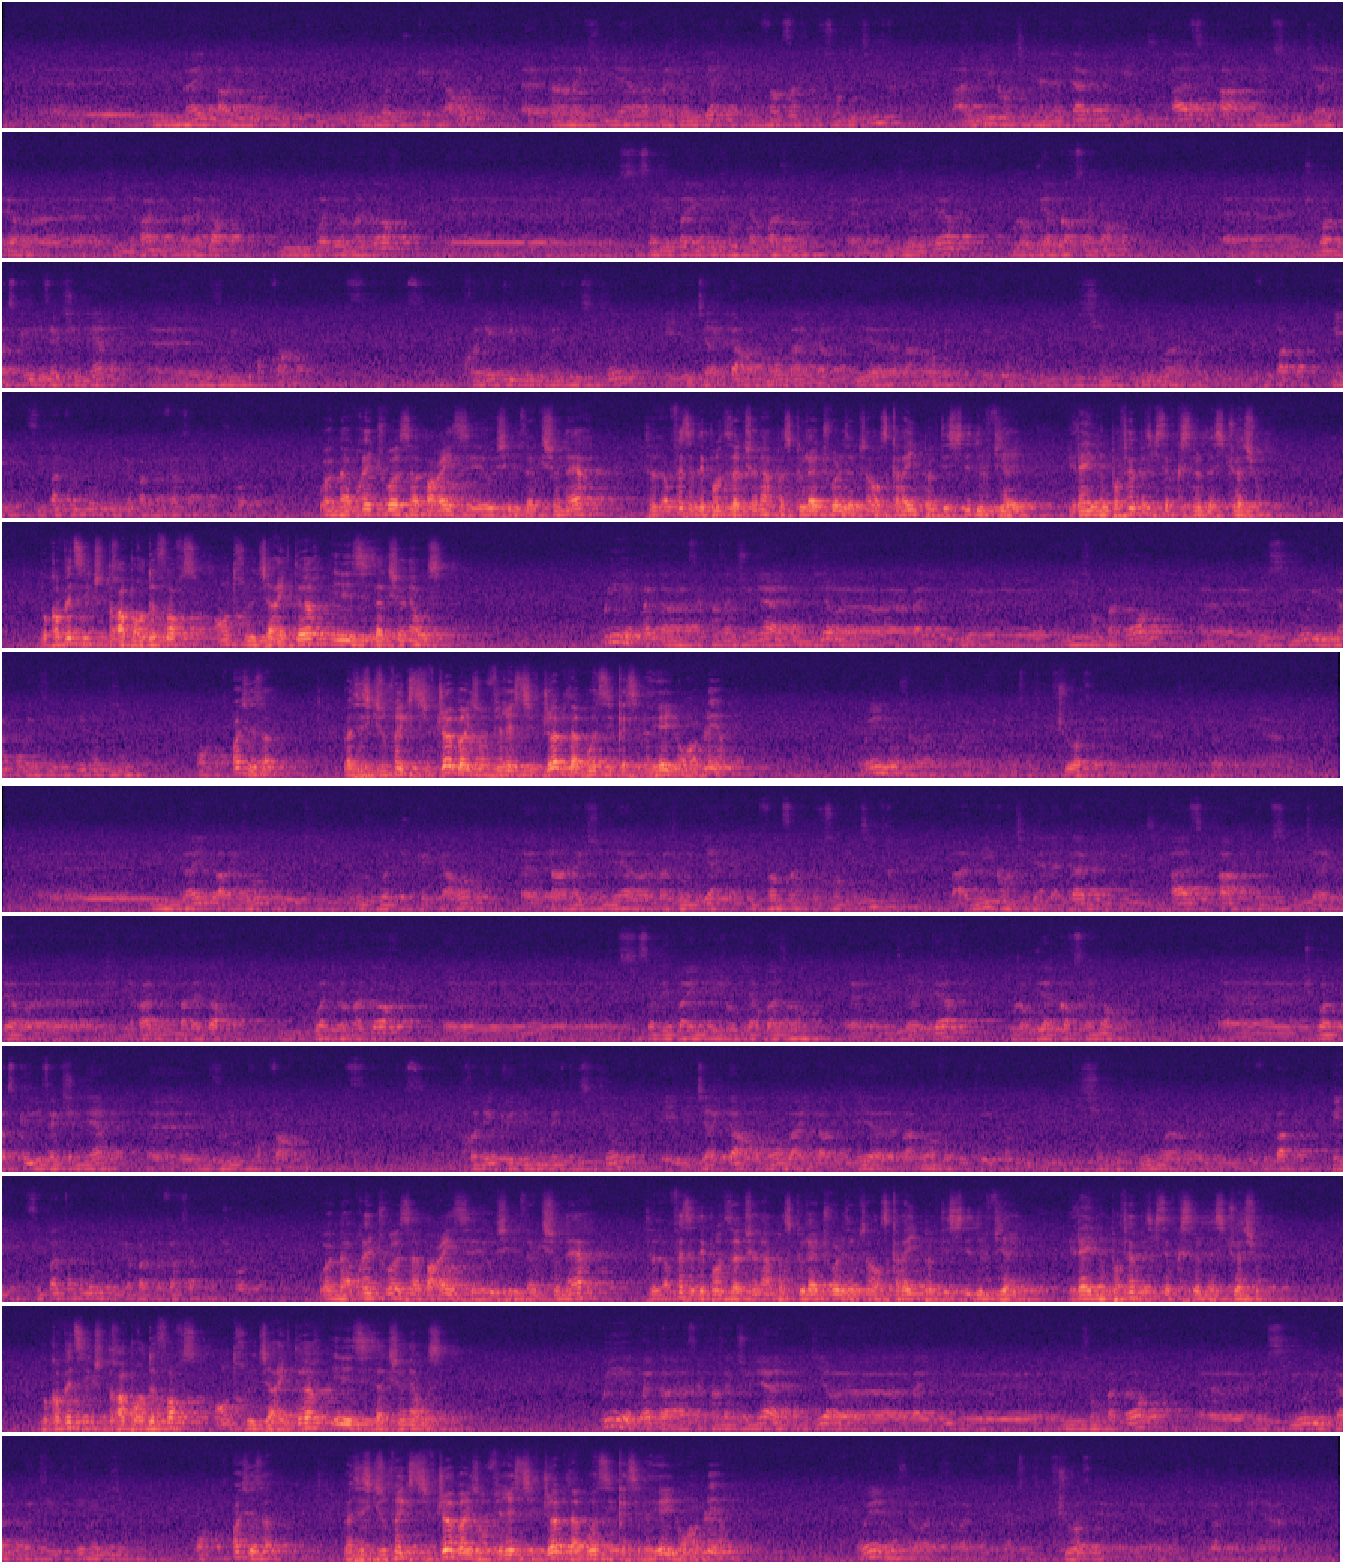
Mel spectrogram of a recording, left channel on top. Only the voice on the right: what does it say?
euh, Unibail, par exemple, qui est une grosse boîte du CAC quarante, euh, tu as un actionnaire majoritaire qui a plus de 25% des titres. Bah lui, quand il est à la table et qu'il dit A, c'est A, même si le directeur euh, général n'est pas d'accord. Ou une boîte comme Accor, euh, si ça n'avait pas été Jean-Pierre Bazin, euh, le directeur, aujourd'hui Accor serait mort. Euh, tu vois, parce que les actionnaires euh, ne voulaient prendre, enfin, s- s- ils prenaient que des mauvaises décisions. Et le directeur, à un moment, bah, il leur disait, euh, bah non, en fait, vous pouvez prendre les, di- les décisions que vous voulez. Moi, moi, je, je fais pas. Mais c'est pas tout le monde qui est capable de faire ça, tu vois.
Oui, après, t'as certains actionnaires, ils vont te dire, euh, bah écoute, euh, et ils ont pas tort. euh, le CEO, il est là pour exécuter ma vision. Point.
Donc,
euh,
oui, non, c'est vrai. C'est vrai qu'au final, c'est ce qui s'est
passé
avec, euh, avec Steve Jobs. Mais euh,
